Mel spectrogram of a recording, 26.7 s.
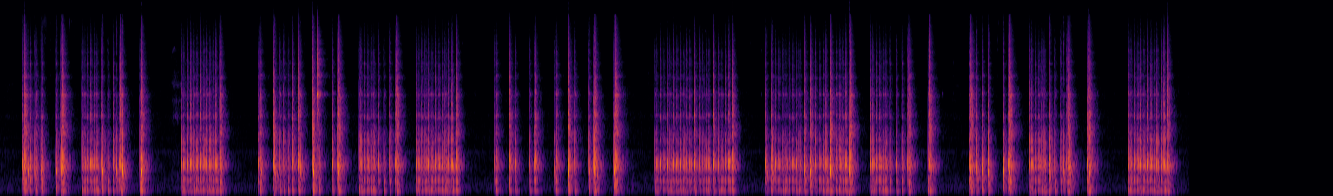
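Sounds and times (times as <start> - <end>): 
tenor snare drum: 0.5 - 3.0, 3.6 - 4.6, 5.2 - 9.3, 9.9 - 18.8, 19.4 - 22.0, 22.6 - 23.5.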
